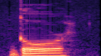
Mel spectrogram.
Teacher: The trilled r at the end becomes an approximant, gore. In my accent, the r eventually disappears alongside a lowering and breaking of the vowel for some speakers, gore.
